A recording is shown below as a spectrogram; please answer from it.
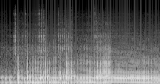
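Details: Dirt bike started in neutral with the key on: a few quick cranking pulses catch and settle into a steady, even idle with no knocks or rattles, a healthy start.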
